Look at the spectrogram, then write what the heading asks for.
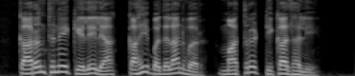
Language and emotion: Marathi, neutral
